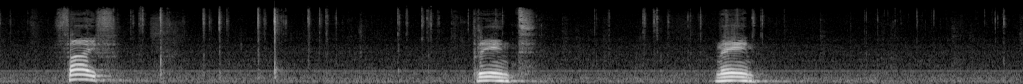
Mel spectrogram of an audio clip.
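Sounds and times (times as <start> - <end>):
faint constant hum: 0.0 - 10.2
speech: 0.7 - 1.2, 4.8 - 5.4, 7.2 - 7.7
typing Python code on a computer keyboard: 1.4 - 3.4, 4.0 - 4.4, 5.9 - 7.1, 8.6 - 10.2.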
